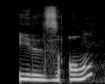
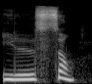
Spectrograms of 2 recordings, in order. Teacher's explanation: So it's the difference between a z, a voiced z sound, and an unvoiced s sound.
